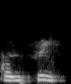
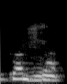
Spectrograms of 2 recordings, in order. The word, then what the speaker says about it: comprends: It's not compris. Je ne Comprends. okay. Je ne comprends. Yes, comprends. Prends. That word is like prends.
